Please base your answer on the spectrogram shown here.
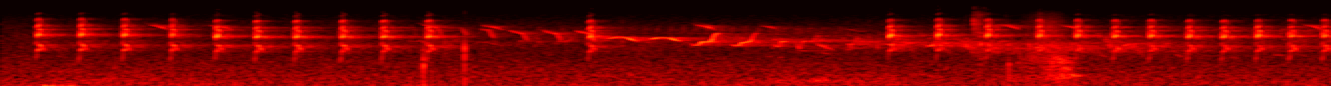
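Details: Green sandpiper in woodland calling with long series of clipped, high repeated notes, briefly broken by a wavering, slurred passage before the quick ticking resumes.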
